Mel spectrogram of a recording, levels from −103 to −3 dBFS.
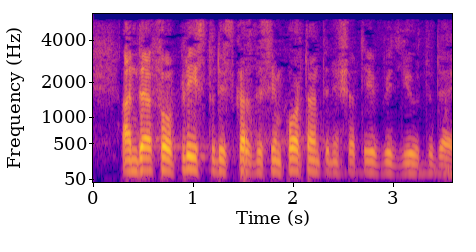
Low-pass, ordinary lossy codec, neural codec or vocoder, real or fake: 5.4 kHz; MP3, 48 kbps; vocoder, 44.1 kHz, 128 mel bands every 512 samples, BigVGAN v2; fake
